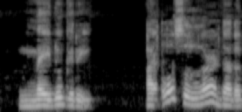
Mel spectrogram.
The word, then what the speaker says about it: Maiduguri: I learned that it's not Bonu, it's Borno, and I also learned it's not Maiduguri, it's Maiduguri.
